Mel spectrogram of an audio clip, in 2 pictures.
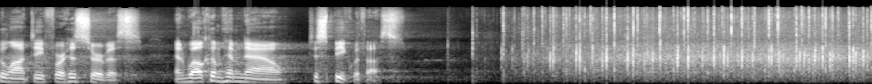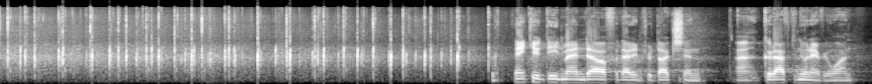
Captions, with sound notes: COMMUNITY, I'M GRATEFUL TO MR. TULANTE FOR HIS SERVICE AND WELCOME HIM NOW TO SPEAK TO US. [APPLAUSE]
